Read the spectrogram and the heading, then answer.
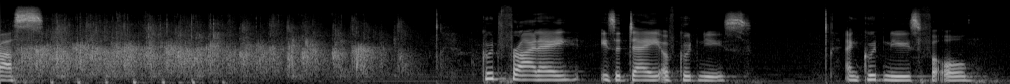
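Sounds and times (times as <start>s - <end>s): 
speech: 0.0s - 0.8s, 4.8s - 7.6s, 8.4s - 9.9s
round of applause: 0.0s - 4.3s.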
